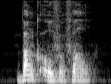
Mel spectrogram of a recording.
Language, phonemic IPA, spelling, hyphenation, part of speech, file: Dutch, /ˈbɑŋk.oː.vərˌvɑl/, bankoverval, bank‧over‧val, noun, Nl-bankoverval.ogg
- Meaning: bank robbery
